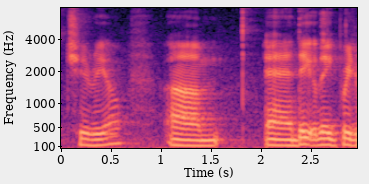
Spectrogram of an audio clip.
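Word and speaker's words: Cirio: I think it's called Cheerio but it's c i r IO and the CI is uh pronounced cha so it's chirio um and they they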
